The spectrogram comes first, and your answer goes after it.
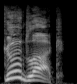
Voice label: Emote Good Luck; Quincy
